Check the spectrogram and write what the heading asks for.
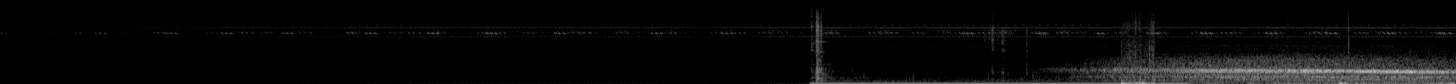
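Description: Crickets chirping. About eight seconds in, a steady hiss comes up. From around ten seconds a low droning tone swells, with two dull thumps.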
